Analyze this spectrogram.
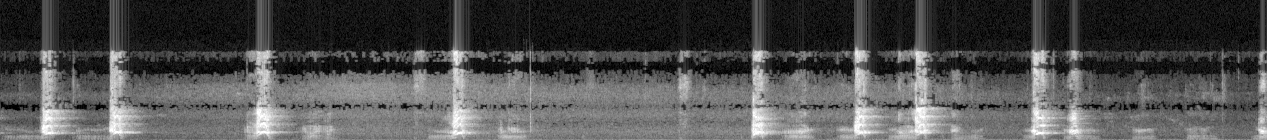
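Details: Miniature Dachshund giving a run of sharp, loud barks, singly and in pairs, spaced irregularly over about sixteen seconds, with softer huffing sounds between them and a low steady hum in the background.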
